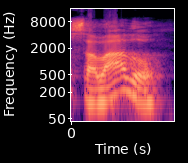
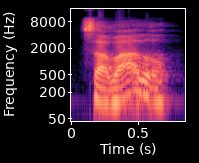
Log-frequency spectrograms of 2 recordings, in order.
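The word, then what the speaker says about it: sábado: there we need to respect the accent Point okay it's not saado sabado it's not Sab right Sab okay now you say it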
